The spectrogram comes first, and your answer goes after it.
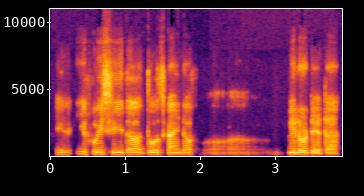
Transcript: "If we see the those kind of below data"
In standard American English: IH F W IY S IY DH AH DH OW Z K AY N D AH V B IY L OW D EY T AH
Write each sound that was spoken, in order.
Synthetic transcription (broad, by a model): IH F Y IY S IY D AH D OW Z K AY N D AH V B IY L OW D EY T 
